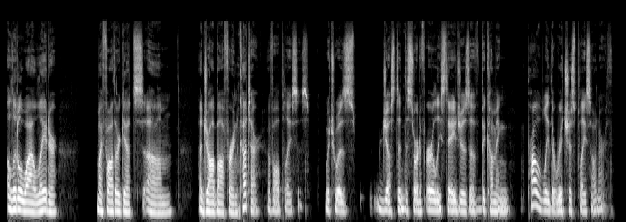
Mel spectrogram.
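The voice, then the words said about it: Mixed British and American English accent. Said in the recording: “this accent you're hearing right now, which is the product of British and American schools”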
